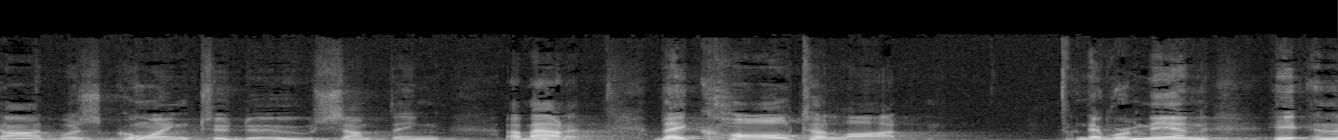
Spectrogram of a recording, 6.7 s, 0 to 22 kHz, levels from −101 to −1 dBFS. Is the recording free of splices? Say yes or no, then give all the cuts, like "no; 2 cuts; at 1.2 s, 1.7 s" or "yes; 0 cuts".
yes; 0 cuts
